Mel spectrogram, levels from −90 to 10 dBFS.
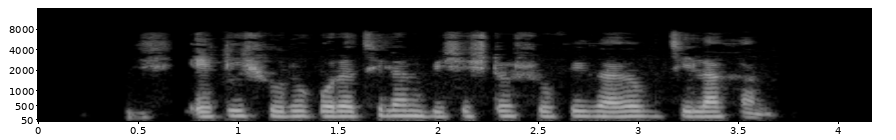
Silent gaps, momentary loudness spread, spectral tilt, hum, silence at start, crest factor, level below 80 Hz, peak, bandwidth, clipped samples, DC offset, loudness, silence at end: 0.68-0.72 s; 12 LU; -6.5 dB/octave; none; 0.45 s; 18 dB; -66 dBFS; -10 dBFS; 7.6 kHz; under 0.1%; under 0.1%; -26 LUFS; 0.5 s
